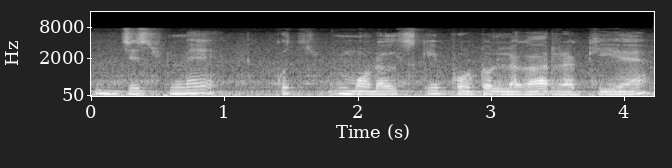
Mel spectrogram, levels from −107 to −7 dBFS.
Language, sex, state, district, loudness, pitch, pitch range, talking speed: Hindi, male, Rajasthan, Bikaner, -16 LUFS, 115 Hz, 110-130 Hz, 115 wpm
